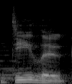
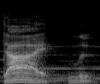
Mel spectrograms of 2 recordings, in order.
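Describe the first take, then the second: First: The first syllable sounds like dee. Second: The first syllable sounds like die. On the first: "I could spell D-Luke correctly" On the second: "when I instinctively see the spelling of the name, I go, oh, it's D I"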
